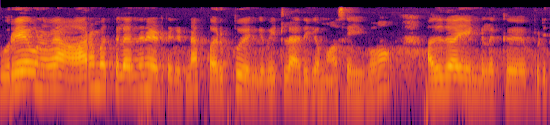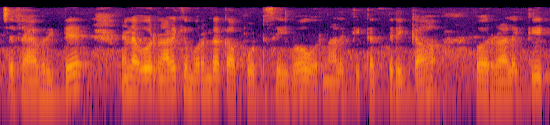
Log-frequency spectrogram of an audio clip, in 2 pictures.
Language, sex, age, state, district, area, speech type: Tamil, female, 30-45, Tamil Nadu, Krishnagiri, rural, spontaneous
